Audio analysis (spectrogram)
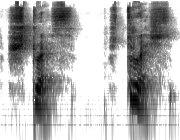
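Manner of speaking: German accent, Stress with a sh start. Shown as a demonstration. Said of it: "thick German accent".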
